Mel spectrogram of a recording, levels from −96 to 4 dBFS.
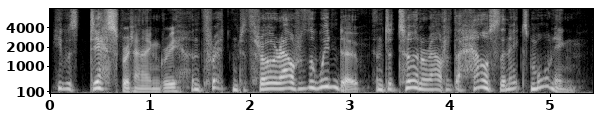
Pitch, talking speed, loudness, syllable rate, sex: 175 Hz, 265 wpm, -20 LUFS, 6.7 syllables/s, male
